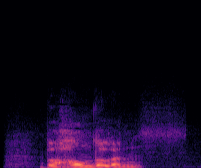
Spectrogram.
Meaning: 1. to handle, to treat 2. to treat (medically) 3. to deal with, address or discuss as a subject
- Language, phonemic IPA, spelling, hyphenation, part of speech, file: Dutch, /bəˈɦɑndələ(n)/, behandelen, be‧han‧de‧len, verb, Nl-behandelen.ogg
